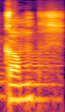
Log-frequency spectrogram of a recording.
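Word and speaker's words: come: हम नहीं करते हैं किसी शब्द के लास्ट में अगर ई होता है तो उसका उच्चारण नहीं किया जाता है इसे आप याद कर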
